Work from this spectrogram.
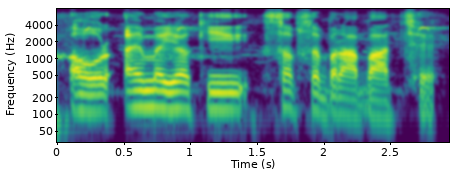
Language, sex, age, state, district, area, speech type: Maithili, male, 30-45, Bihar, Madhepura, urban, spontaneous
